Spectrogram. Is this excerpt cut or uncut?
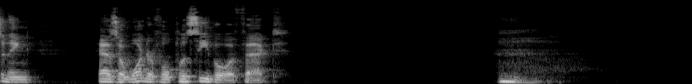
uncut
